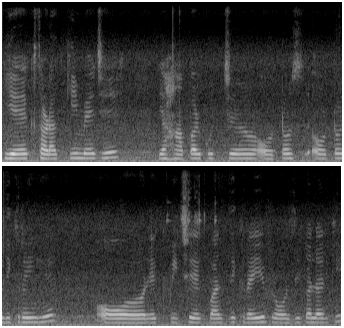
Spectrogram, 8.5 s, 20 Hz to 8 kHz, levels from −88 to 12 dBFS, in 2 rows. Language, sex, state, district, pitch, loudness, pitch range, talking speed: Hindi, female, Madhya Pradesh, Dhar, 220 Hz, -21 LUFS, 210-230 Hz, 175 wpm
